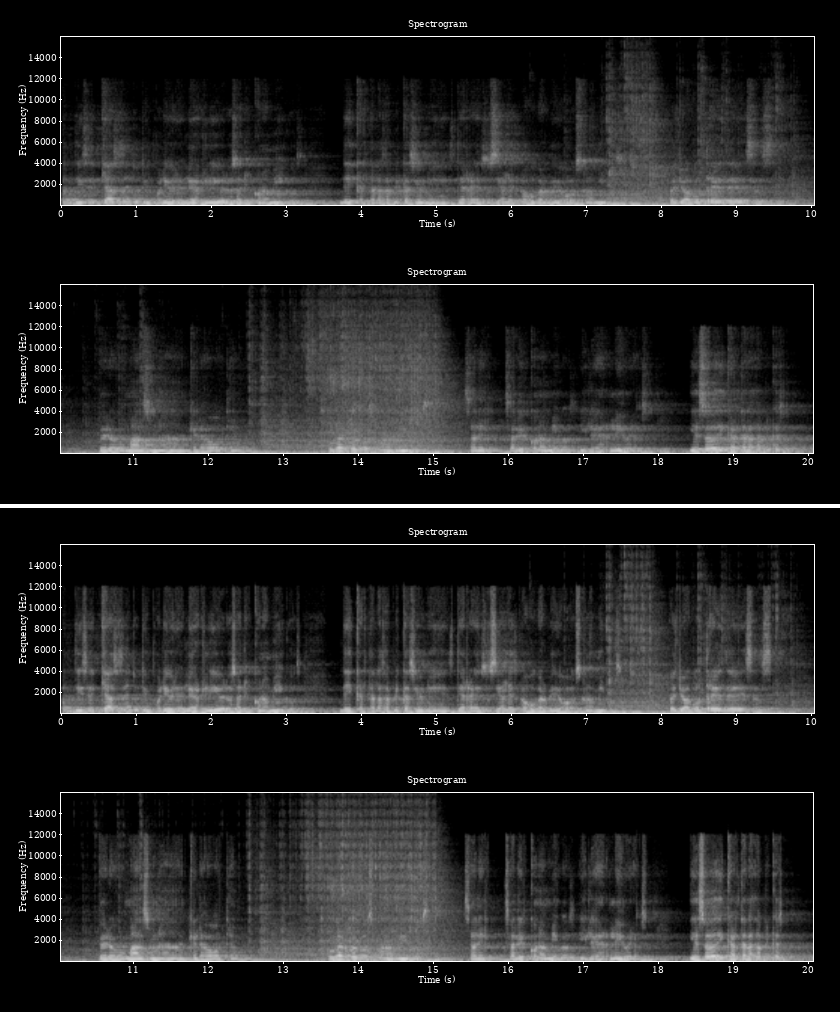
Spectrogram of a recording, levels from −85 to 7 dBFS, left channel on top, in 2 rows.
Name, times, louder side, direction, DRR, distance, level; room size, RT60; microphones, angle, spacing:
voice 1, 0.0-3.3 3.7-7.5 8.1-9.5 10.5-12.5 13.6-14.9 15.5-17.8 18.4-19.6, right 2 dB, 40° right, 5 dB, 1.6 m, -18 dB
Sink (filling or washing), 6.2-15.0, equal, 20° right, 4.4 m, -31 dB
27.5 x 25.0 x 6.7 m, 2.8 s
head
